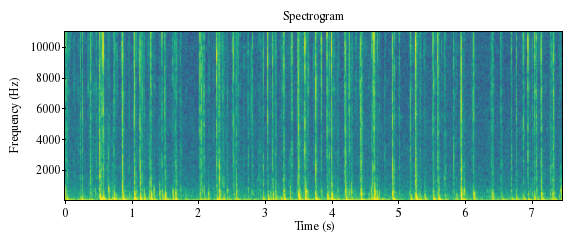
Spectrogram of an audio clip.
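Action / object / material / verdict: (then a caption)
tap / plastic laptop keyboard keys / plastic / none. Fingertips type rapidly on the black plastic chiclet keys of a backlit laptop keyboard glowing blue. A quick, uneven stream of short, sharp clicks and taps ends each keystroke almost at once, over a faint steady low hum.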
